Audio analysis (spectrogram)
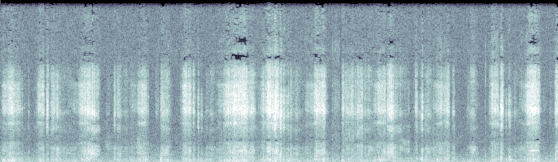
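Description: A gold metal fountain pen nib, held by fingertips, scratches across a thin cream lined notebook page while writing cursive. The sound is a quiet, bright, dry scratching in short uneven strokes with brief pauses, mostly in the high range with almost no low end.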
